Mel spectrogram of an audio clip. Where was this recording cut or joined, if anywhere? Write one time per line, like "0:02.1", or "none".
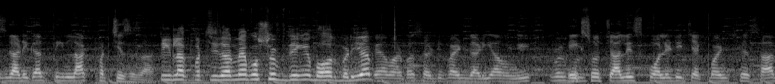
0:03.8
